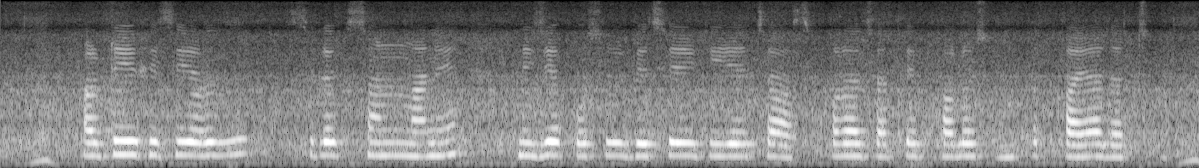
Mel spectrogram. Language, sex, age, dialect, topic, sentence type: Bengali, female, 18-24, Western, agriculture, statement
